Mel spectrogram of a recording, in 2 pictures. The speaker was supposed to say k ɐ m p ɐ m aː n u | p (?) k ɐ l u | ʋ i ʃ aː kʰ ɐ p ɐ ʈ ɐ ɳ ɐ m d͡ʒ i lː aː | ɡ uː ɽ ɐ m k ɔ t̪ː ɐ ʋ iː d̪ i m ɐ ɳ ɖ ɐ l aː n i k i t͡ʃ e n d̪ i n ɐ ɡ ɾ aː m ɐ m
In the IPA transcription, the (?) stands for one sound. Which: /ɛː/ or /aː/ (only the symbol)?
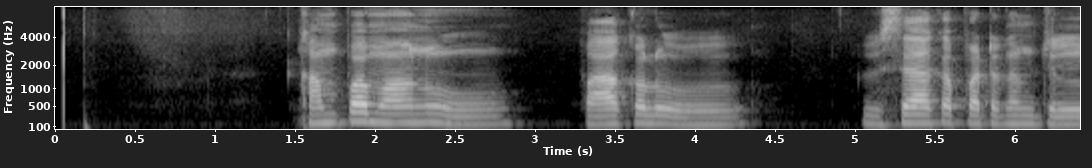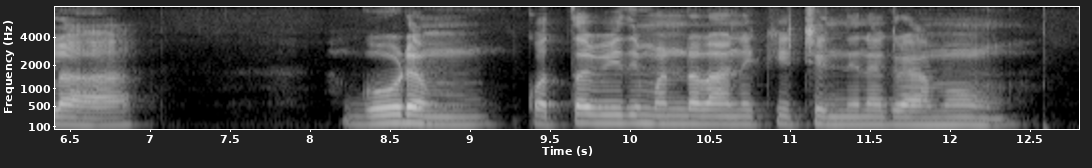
aː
